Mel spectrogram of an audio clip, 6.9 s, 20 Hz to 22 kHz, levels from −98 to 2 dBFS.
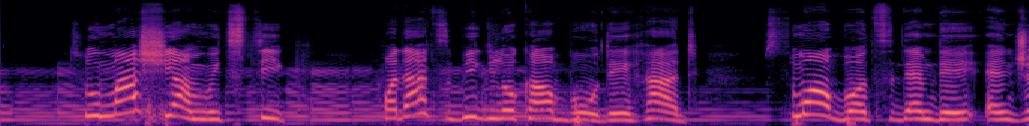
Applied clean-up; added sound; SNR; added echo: neural mask model RNNoise.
